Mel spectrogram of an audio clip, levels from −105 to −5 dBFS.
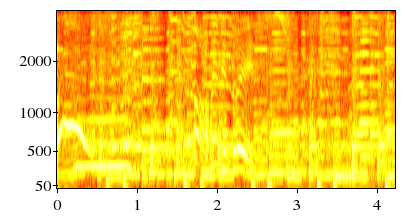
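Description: Sound comes through a narrowband call path, with nothing above 4 kHz, which points to G.711 A-law at 64 kbps. At about 1.06 to 1.08 s there's a skip ahead. Playback jumps forward with no fill, and something like 0.7 s of audio simply isn't there. The two sides are butted together almost directly, so you hear an abrupt splice rather than a dropout. That's what you get when a chunk is lost in transit or thrown away by an overflowing jitter buffer while later audio is already queued. From about 3.0 to 3.35 s there's a jitter buffer speed-up. The receiver was holding more audio than it wanted, so it snipped out short pitch-period-sized pieces over and over, a few tens of milliseconds in total. That stretch plays about 9% fast at unchanged pitch and comes across as rushed.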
